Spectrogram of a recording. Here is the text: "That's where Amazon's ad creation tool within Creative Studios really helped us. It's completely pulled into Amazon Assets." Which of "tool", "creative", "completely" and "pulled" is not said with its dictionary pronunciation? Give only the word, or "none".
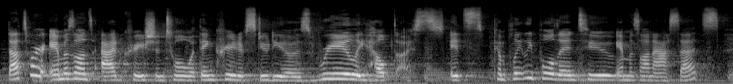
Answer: none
